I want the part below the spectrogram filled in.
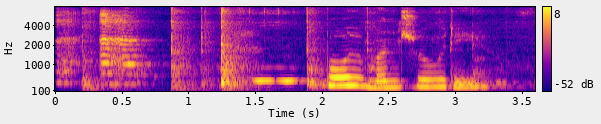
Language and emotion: Russian, sad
